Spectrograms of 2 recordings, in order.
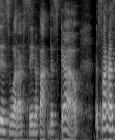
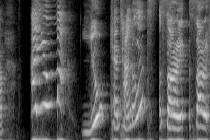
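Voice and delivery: incredulous outburst; 8 semitones higher, 9 dB louder than usual. Real, not acted. Reacting to boyfriend's excuse, shrill disbelieving outburst.

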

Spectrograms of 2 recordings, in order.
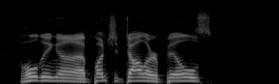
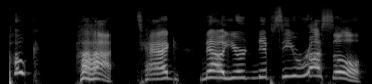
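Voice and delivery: high, loud cartoon taunt; gloating; 10 semitones higher, 5 dB louder than usual. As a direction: crow over the tag. Milk gloats after tagging Cheese.

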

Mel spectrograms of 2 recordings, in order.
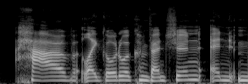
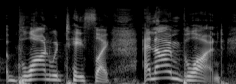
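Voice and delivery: normal talking voice

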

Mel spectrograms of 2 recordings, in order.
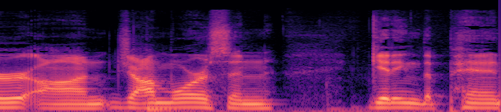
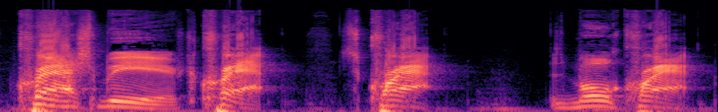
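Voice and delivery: loud; 5 dB louder, slower than usual. Real, not acted. Repeated crap verdict.

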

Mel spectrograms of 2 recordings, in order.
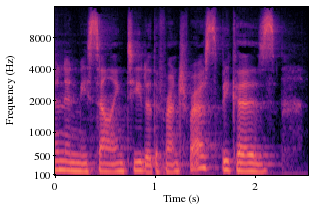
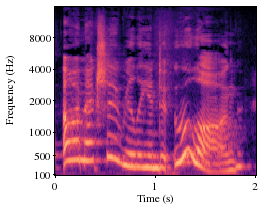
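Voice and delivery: high quote; 7 semitones higher, 5 dB louder than usual. Retold or imitated. Husband quoted.

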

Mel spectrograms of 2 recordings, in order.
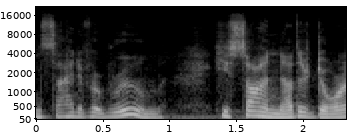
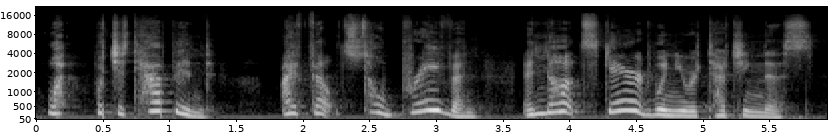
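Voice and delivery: puzzled wonder; 7 semitones higher than usual. Acted. Lydia amazed by the change.

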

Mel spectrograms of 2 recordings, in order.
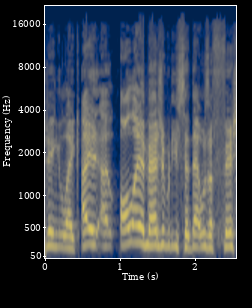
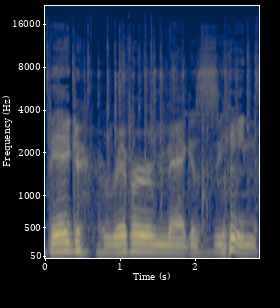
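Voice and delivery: deep announcer voice; 9 semitones lower, 12 dB quieter, much slower than usual. Pretend. Mock-grave echo of site name.

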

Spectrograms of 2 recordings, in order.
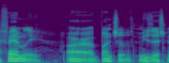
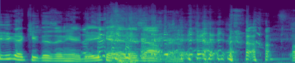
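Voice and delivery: laughing; 3 semitones higher, 7 dB louder, faster than usual. Real, not acted. Laughing, begging not to cut.

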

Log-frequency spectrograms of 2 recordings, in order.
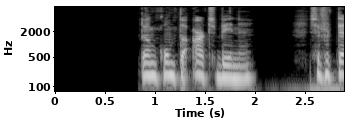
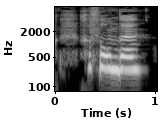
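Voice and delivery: triumphant; 7 semitones higher, 4 dB louder, slower than usual. Acted. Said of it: "Triomfantelijk houd ik".

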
